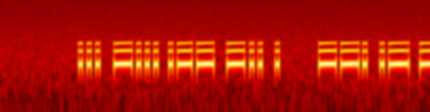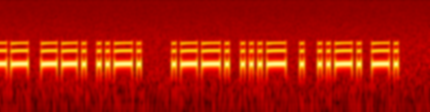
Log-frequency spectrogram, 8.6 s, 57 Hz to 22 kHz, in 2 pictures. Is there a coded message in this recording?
Yes: Morse code (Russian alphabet) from 0.7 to 8.3 s, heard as a keyed tone, hand-sent with a bug key, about 28 wpm, 740 Hz. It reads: СБВДЕ ГАМГФ ПЖЕФН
